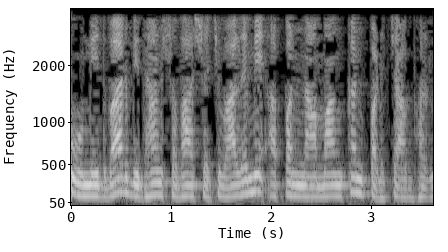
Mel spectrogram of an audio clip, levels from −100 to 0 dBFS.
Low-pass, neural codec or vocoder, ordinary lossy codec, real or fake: 3.6 kHz; none; none; real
